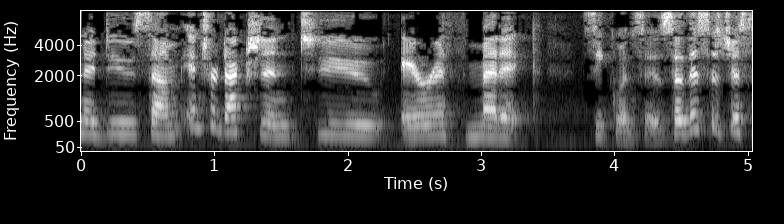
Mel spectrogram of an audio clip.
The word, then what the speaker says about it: arithmetic: incorrectly but it's an adjective so it is pronounced arithmetic arithmetic so arithmetic sequence so I don't know if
